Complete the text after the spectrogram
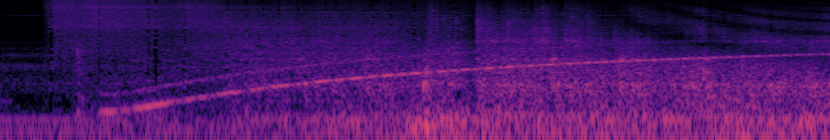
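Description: A subway train's electric motors whine, rising in pitch as the train pulls away.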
